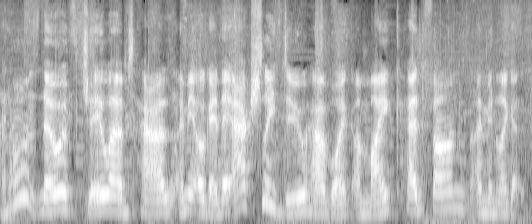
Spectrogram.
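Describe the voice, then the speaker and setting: A woman talks at a fairly slow pace with hardly any pauses. Noticeable background noise runs underneath. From northeastern US. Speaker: video game streamer. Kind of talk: casual gaming livestream chat.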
